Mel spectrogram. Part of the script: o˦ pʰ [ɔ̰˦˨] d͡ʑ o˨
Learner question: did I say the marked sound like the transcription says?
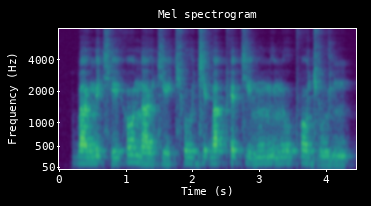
no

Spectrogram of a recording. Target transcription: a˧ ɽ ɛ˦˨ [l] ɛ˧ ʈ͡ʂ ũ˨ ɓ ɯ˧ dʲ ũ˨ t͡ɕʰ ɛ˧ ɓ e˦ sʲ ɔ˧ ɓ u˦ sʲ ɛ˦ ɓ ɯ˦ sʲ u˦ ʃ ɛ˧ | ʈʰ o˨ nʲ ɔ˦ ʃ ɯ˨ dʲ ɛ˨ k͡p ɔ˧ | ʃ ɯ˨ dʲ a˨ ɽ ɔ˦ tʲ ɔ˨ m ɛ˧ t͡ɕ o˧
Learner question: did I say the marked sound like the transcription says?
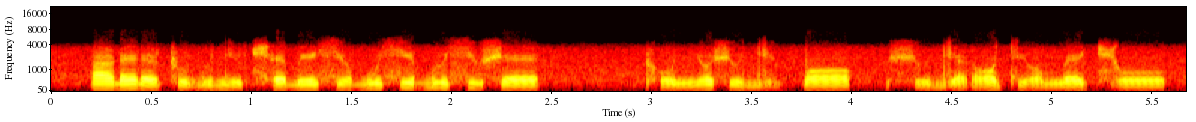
no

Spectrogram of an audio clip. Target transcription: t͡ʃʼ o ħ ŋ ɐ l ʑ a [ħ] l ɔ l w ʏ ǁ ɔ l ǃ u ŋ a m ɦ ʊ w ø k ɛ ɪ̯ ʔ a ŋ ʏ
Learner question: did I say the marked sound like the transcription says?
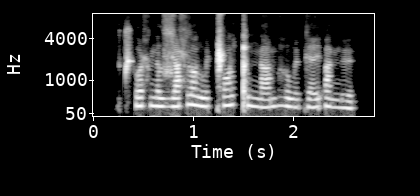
yes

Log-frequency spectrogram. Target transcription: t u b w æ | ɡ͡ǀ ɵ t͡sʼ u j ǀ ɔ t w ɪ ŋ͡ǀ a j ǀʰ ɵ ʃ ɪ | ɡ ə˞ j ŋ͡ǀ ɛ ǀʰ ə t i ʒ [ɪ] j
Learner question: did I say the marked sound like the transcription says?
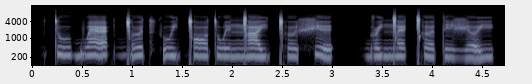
no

